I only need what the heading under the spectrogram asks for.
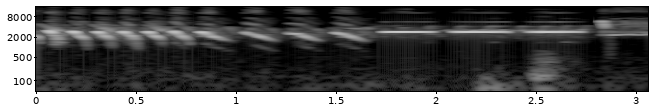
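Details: Red Belgian canary song phrase: about a dozen quick downward-slurred chirps in a row, then three long, flat, pure whistles and a final high bright note.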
